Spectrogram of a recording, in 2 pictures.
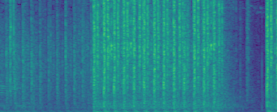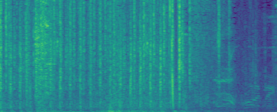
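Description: Rapid gunfire rattles loudly in two bursts.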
